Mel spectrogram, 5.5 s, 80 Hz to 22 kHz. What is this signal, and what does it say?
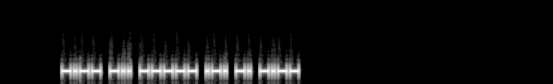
Morse code, heard as a keyed tone, about 39 wpm, 700 Hz. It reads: YD0RNY
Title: DXCC-100 Call Signs - 6 Characters - Repeated 3x - 40wpm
